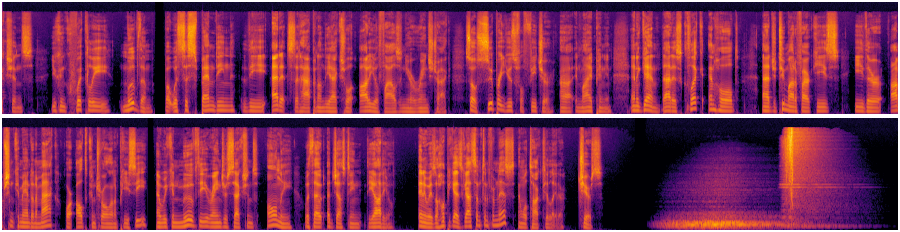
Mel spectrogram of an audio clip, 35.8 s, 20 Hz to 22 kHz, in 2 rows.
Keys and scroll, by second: 11.6 w.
